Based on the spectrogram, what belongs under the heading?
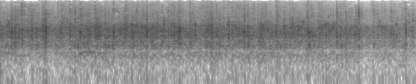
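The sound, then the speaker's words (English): Steady applause from women in a church audience during a sermon, a dense wash of many hands clapping at once, sustained at an even level for several seconds without a break. “Okay, ladies, don't clap too much.”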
